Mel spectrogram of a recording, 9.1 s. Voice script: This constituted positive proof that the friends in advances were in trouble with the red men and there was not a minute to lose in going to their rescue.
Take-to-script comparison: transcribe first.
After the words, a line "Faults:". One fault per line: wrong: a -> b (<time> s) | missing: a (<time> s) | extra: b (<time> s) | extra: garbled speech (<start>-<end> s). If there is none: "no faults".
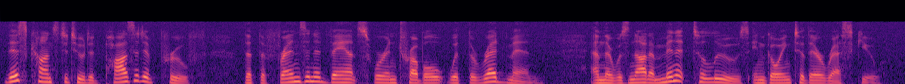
This constituted positive proof that the friends in advance were in trouble with the red men and there was not a minute to lose in going to their rescue.
Faults:
wrong: advances -> advance (3.1 s)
